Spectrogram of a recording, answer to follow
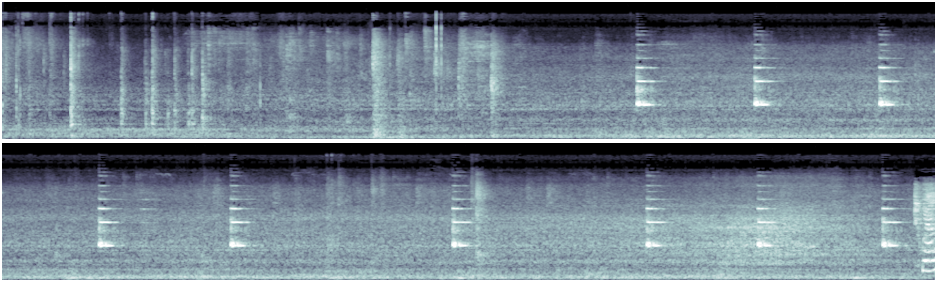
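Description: Otis traction elevator car setting off and riding up: a few clicks and a door sound in the first seconds, then a steady low hum of travel. Over it a short, high electronic beep repeats about every two seconds as the car passes floors.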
